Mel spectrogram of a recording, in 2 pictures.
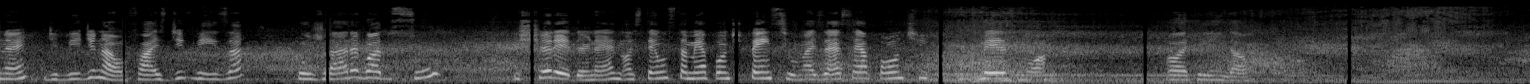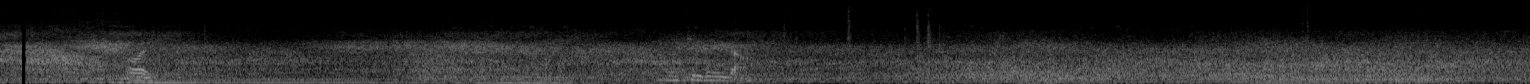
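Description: Short silences cut into the audio at 1.22, 3.26, 5.30, 7.34, 9.39, 11.43, 13.47 and 15.52 s. These are gaps at joins of encoded pieces, one every 2 s, about 43 ms long after a first 31 ms one. Encoder delay and padding at each join were left in.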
